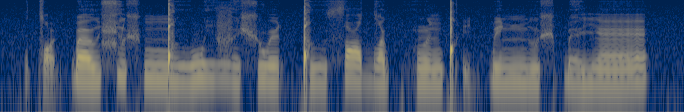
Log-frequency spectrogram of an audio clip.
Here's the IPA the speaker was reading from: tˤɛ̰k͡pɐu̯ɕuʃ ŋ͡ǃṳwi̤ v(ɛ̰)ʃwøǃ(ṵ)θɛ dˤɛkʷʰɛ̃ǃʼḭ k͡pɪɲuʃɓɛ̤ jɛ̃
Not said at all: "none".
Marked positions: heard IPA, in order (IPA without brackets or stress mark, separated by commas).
ɛ̤, ṳ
